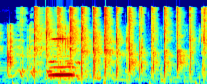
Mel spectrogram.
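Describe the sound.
A quick, steady burst of hand clapping, about fifteen sharp claps in a little over three seconds, with a brief voiced sound from a person partway through.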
